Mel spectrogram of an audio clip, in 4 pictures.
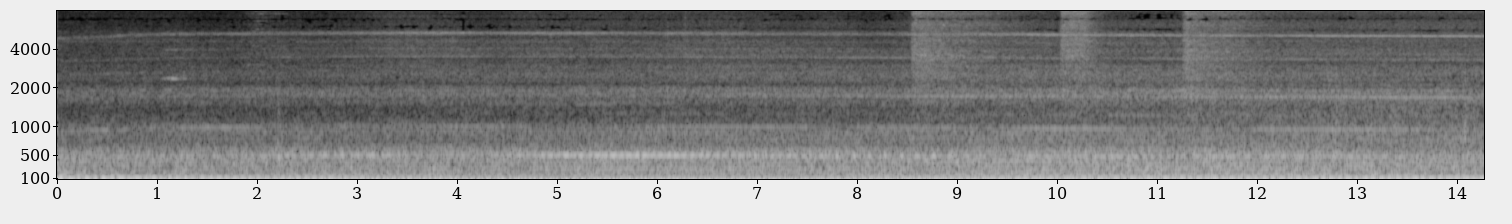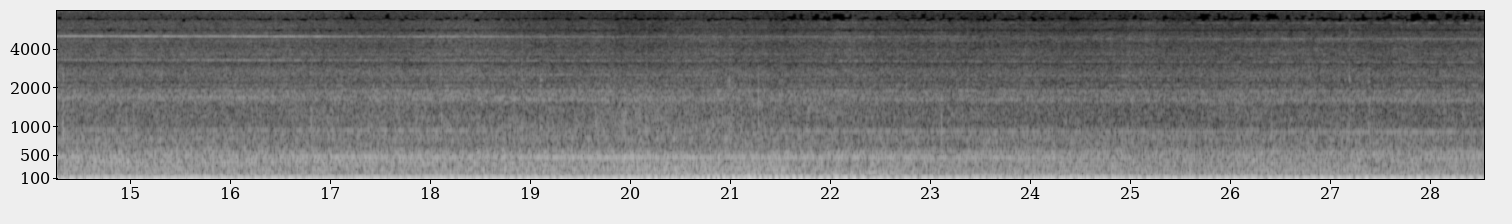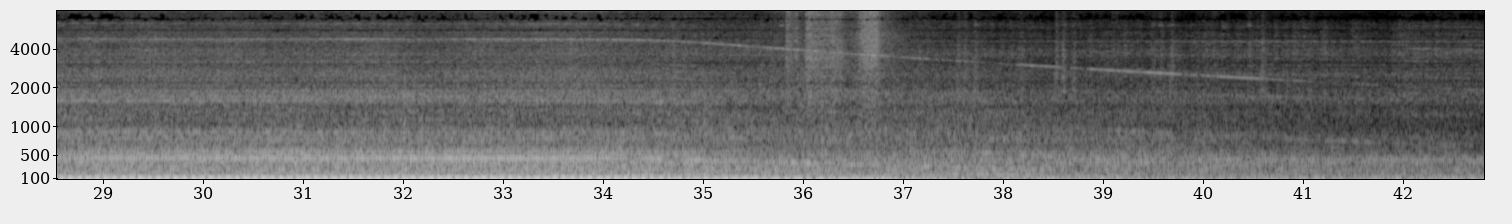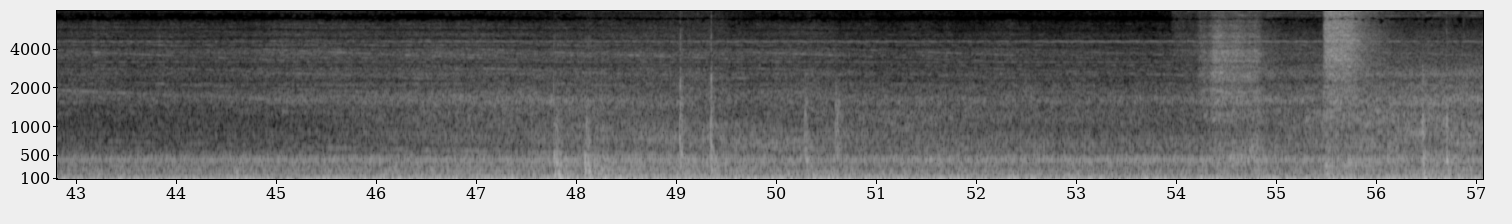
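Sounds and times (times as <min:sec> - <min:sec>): freight train low rumble: 0:00.0 - 0:57.0.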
